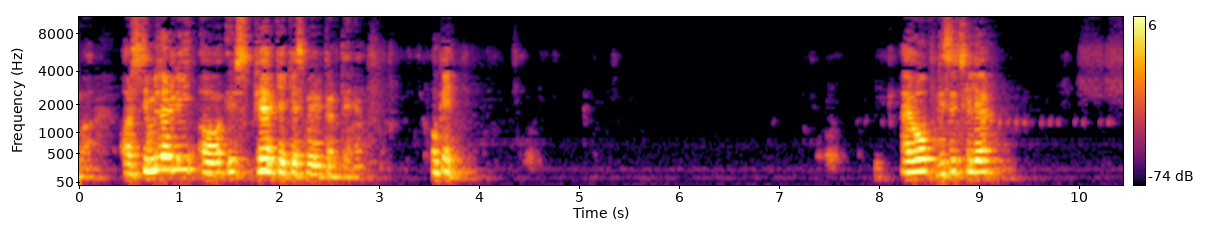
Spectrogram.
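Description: A young man lectures calmly, close by.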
